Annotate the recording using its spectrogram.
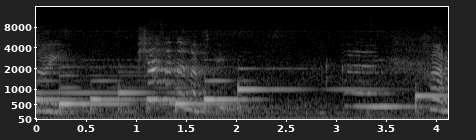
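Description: Voices singing a melody in held notes that step up and down. About halfway through it thins to a single held high note and grows quieter, then the melody picks up again near the end.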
